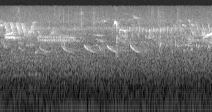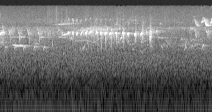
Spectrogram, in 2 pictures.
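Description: Several birds calling together: short downward-sweeping whistles and high chirps, with a fast trill in the second half.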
